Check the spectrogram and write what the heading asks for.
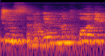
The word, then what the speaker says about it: tous: Oui, dans ce cas-là, je vais prononcer tous. La lettre S. Les champions sont tous dans le stade de sport.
